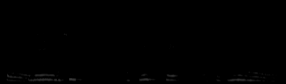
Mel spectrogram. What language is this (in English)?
Danish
